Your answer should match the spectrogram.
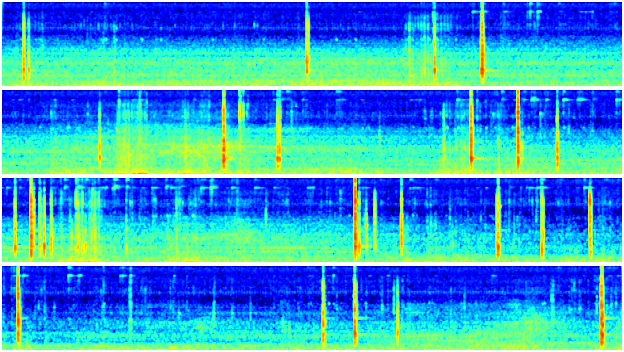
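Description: Car driving along a street, heard from a dashcam inside the cabin: a steady low rumble of road and engine, with irregular sharp clicks and rattles.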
